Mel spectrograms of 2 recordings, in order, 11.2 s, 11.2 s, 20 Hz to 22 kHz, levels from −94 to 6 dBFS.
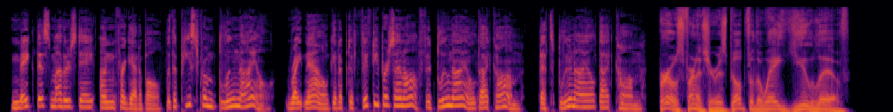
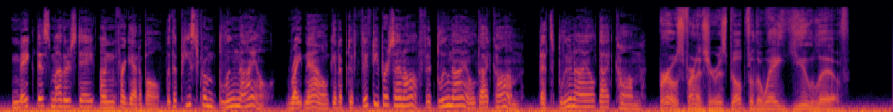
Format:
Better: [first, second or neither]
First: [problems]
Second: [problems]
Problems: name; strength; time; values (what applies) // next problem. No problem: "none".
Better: first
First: none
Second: low rumble; faint; throughout; 20 dB below the speech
